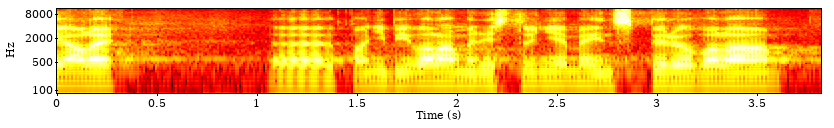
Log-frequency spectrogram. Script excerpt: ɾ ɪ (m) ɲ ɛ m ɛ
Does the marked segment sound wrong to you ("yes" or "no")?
yes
